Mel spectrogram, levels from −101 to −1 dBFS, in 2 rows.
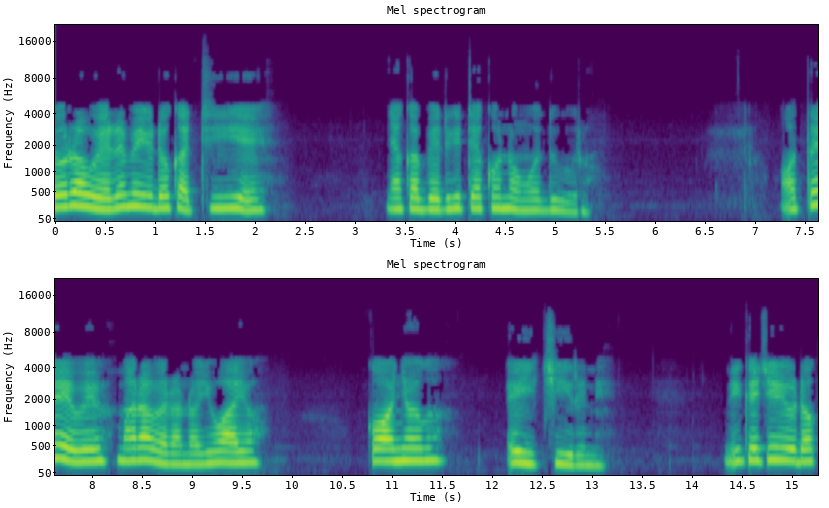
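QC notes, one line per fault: No fault stood out on listening to this speech clip.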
